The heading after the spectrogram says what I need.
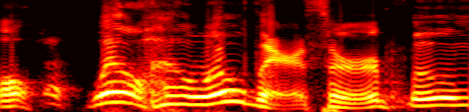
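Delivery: nerdy put-on voice. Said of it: "it's always like the nerdiest, dorkiest".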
